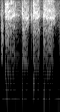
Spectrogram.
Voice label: fallback, radio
